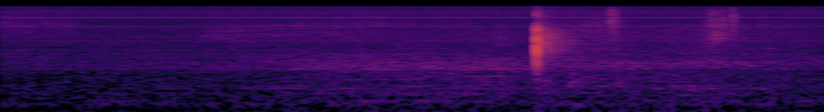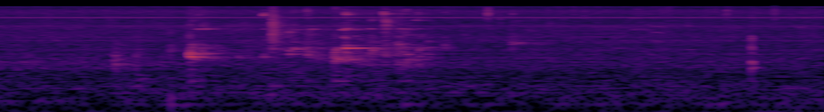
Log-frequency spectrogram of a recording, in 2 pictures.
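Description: Quiet sounds of watercolour painting: a faint swish, one sharp tap about a third of the way in, then a few light, drip-like taps and clicks as the brush is set down on the palette paper.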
